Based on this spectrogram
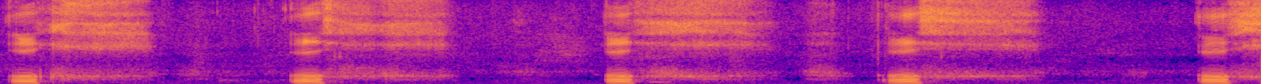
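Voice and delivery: "ukh" repeated singly, with pauses; drilled "ukh". Shown as a demonstration. Teacher shows alif pesh kha jazm, drilling "ukh". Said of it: "উচ্চারণ".

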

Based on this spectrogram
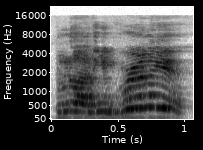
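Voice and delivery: a barely-there fake British accent, just loud; bad British accent. Shown as a demonstration. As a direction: try a British accent and miss. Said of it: "That wasn't good. That just sounded like me being loud".

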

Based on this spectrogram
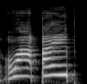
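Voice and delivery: mock an Essex greeting; Essex babe. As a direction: Essex accent, mocking. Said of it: "I hate it when people call each other babe".

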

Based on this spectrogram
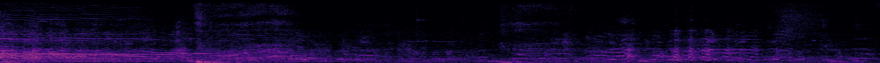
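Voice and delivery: drawn-out high giggle fit; breaking up laughing; long high laugh. Real, not acted. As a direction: laugh long at your own joke. Laughs at own joke.

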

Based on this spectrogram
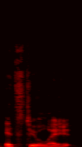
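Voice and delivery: low, quiet deadpan reply; retold deadpan. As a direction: deliver the punchline low and soft.

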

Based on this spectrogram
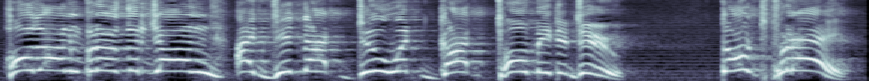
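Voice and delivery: high called-out plea from the crowd; high calling out wait; shouted interruption. Retold or imitated. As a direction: call out to stop the prayer. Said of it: "someone shouted out".

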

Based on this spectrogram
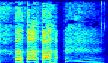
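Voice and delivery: loud burst of laughter. Real, not acted. Laughs loudly at own joke about being broke.

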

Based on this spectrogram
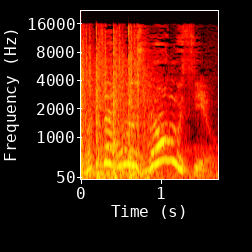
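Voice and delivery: high exasperated outburst. Real, not acted. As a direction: scold in disbelief. Scolding the guard.

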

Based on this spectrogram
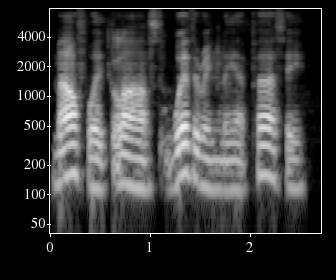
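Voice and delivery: ordinary delivery, nothing marked

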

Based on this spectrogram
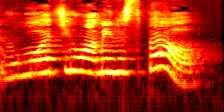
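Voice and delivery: high-pitched puzzled schoolboy; bewildered child, voice lifted high; little boy. A narrator's reading. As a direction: pipe up in confusion. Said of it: "Eric said".

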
